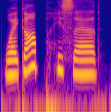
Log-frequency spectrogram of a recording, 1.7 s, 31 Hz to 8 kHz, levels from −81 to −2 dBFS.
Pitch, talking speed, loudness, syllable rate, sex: 225 Hz, 145 wpm, -16 LUFS, 3.3 syllables/s, female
